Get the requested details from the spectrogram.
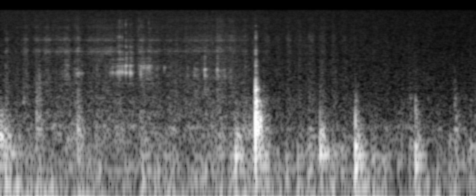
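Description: A bare hand grips a chrome metal door knob on a wooden door and turns it back and forth, making the knob and latch mechanism click and rattle. Quiet scraping and rattling build to one sharp, louder click midway, followed by several softer, short clicks.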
